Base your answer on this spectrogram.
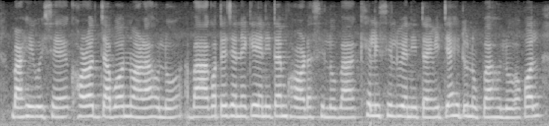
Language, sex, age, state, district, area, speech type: Assamese, female, 18-30, Assam, Nalbari, rural, spontaneous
